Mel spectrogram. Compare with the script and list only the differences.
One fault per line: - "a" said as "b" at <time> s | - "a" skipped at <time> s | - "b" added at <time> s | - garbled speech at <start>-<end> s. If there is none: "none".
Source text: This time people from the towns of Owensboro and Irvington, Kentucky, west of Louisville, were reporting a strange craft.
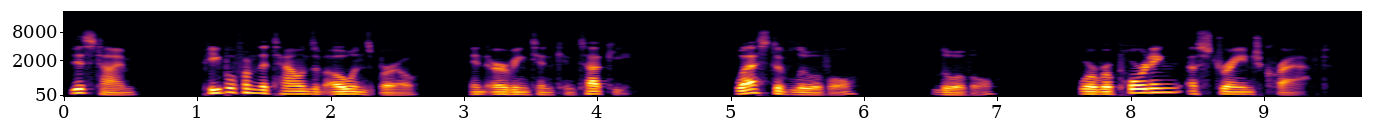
- "Louisville" added at 6.5 s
